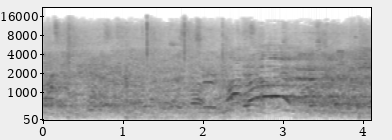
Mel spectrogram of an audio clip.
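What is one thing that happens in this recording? A basketball bounces on a hard wooden floor.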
